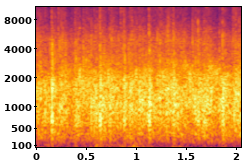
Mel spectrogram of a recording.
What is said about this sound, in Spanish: un aplauso a todos los presentes.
